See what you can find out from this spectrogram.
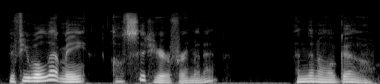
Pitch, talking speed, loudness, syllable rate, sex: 125 Hz, 235 wpm, -18 LUFS, 7.1 syllables/s, male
